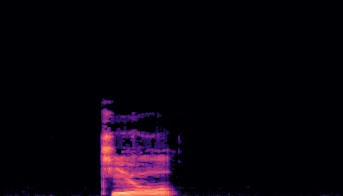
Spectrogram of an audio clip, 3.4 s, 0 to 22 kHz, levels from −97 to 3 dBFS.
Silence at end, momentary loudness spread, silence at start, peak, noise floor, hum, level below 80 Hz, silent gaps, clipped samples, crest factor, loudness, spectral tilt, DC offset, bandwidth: 1.75 s; 8 LU; 1 s; -2 dBFS; under -90 dBFS; none; -72 dBFS; none; under 0.1%; 18 dB; -16 LUFS; -4 dB/octave; under 0.1%; 10 kHz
